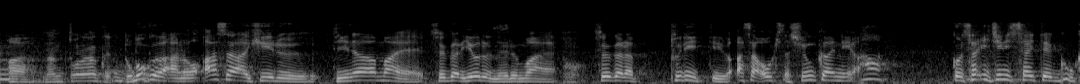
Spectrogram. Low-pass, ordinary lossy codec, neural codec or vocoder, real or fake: 7.2 kHz; Opus, 24 kbps; codec, 16 kHz, 16 kbps, FunCodec, trained on Chinese and English, 50 frames a second; fake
